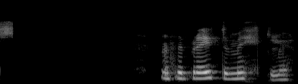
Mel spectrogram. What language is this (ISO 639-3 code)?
isl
